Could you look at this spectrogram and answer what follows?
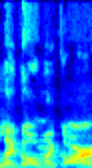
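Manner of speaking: very high-pitched yelling. Retelling yelling at a tow truck guy: retelling own yell. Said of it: "yelling at the guy".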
